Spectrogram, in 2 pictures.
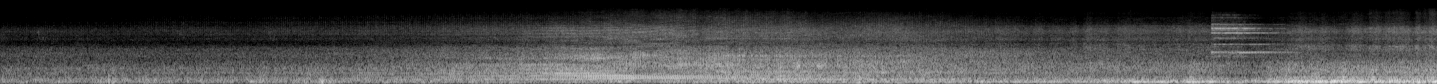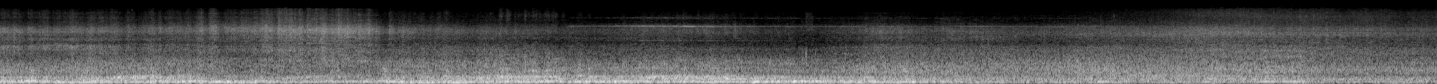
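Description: Siemens Combino Plus low-floor tram approaching and passing close by, its wheels and traction motors rumbling, loudest in the middle as it goes past. A short high-pitched ringing sounds about twelve seconds in.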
